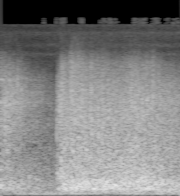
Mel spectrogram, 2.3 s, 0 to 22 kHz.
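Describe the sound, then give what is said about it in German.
Recorded explosive demolition of a house: a dense, low rumble suddenly jumps louder and then roars on steadily without letup to the end. “Hier auf Band habe ich schon über 100 Sprengungen von Häusern.”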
